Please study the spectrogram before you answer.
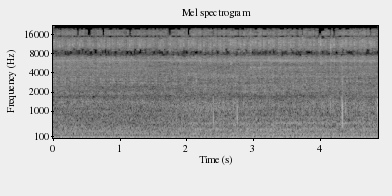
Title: BMW E34 520i Touring Motorgeräusch beim kalt Start danach Raucht er weiße Wolke aus dem Auspuff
